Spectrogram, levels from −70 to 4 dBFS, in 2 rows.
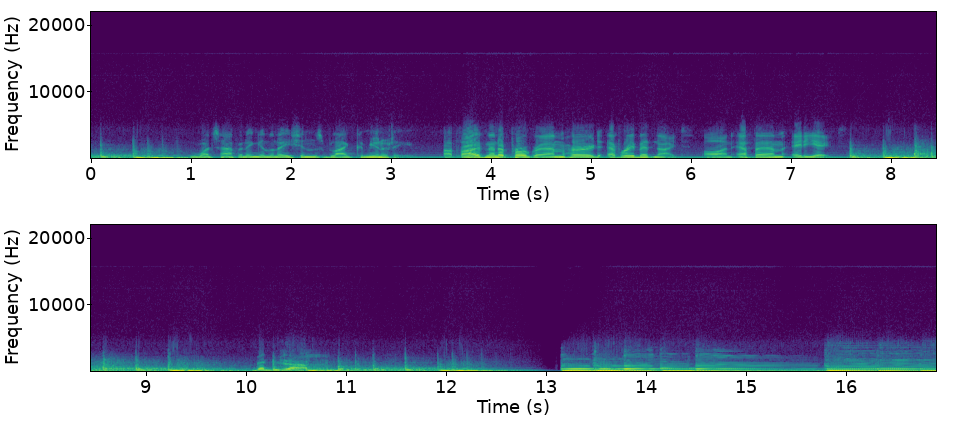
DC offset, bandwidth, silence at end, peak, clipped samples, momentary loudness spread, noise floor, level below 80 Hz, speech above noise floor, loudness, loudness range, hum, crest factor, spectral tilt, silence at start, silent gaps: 1%; 5 kHz; 0 s; 0 dBFS; under 0.1%; 12 LU; -33 dBFS; -34 dBFS; 18 dB; -14 LUFS; 5 LU; 60 Hz at -35 dBFS; 14 dB; -10 dB/octave; 0 s; none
